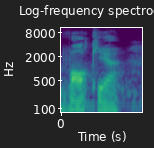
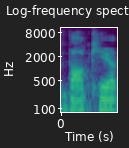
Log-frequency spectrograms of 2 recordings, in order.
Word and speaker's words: Valkia: uh actually I mean you might actually pronounce that valkia because it's supposed to be a take on a valkyrie so let's read this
